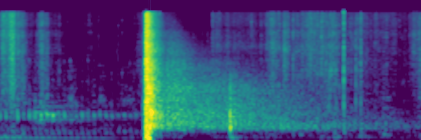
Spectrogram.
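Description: A single shotgun shot about a second and a half in, with a long echoing tail as it dies away. A much fainter knock follows about a second later.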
